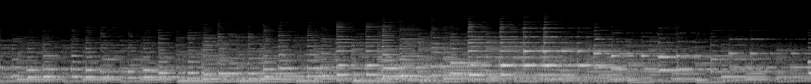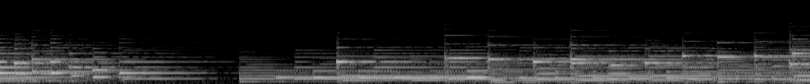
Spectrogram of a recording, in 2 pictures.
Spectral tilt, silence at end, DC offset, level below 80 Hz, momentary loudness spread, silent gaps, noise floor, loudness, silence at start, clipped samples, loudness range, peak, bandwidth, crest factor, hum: -7.5 dB/octave; 0 s; under 0.1%; -54 dBFS; 12 LU; none; -49 dBFS; -23 LUFS; 0 s; under 0.1%; 11 LU; -6 dBFS; 18.5 kHz; 16 dB; none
